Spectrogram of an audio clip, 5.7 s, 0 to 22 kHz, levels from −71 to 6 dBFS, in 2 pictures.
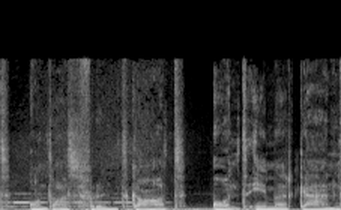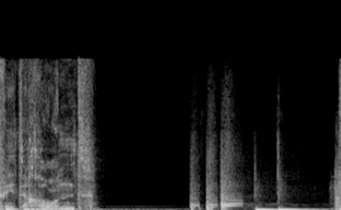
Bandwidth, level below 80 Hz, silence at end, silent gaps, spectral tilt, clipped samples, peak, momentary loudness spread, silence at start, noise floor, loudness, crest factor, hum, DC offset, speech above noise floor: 16.5 kHz; -22 dBFS; 0 s; none; -5 dB/octave; under 0.1%; -2 dBFS; 7 LU; 0 s; -43 dBFS; -16 LUFS; 14 dB; none; under 0.1%; 29 dB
